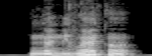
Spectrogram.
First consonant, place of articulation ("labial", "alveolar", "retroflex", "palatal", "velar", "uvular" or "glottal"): velar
